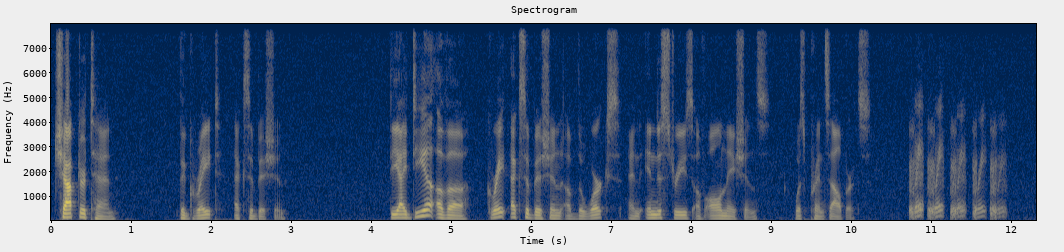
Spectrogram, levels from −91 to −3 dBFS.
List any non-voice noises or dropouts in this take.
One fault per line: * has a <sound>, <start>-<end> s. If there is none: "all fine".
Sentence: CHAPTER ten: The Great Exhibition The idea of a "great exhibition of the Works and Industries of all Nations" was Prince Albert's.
* has a laugh, 10.7-12.0 s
